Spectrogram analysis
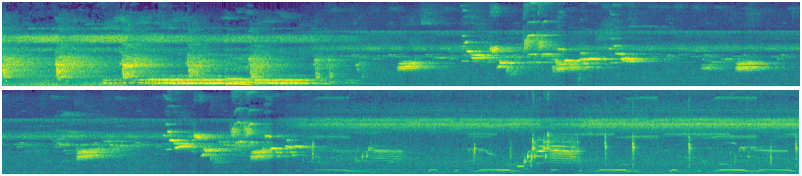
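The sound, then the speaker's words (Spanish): Costa Rican nature sounds: many bird chirps and calls, densest in the first seconds, over a steady high insect drone. A lower warbling bird call repeats near the end. “Disfrute un momento de los sonidos de la naturaleza costarricense.”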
